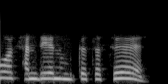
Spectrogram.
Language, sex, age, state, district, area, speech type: Manipuri, female, 60+, Manipur, Imphal East, urban, conversation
